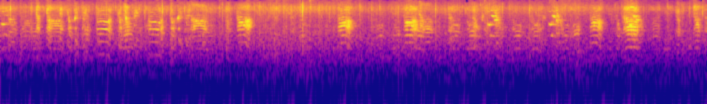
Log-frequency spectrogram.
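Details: Zebra finches calling, a run of nasal, twangy beeps and short chirps, irregularly spaced over the whole stretch, with a few louder notes standing out from a busy flock background.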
